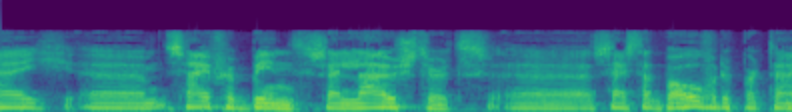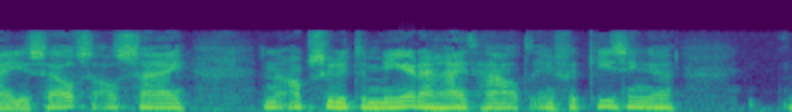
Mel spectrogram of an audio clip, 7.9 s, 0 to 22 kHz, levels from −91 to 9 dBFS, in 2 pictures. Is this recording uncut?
yes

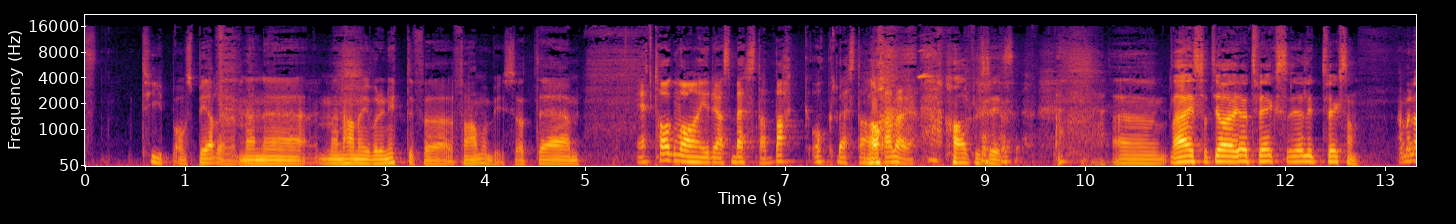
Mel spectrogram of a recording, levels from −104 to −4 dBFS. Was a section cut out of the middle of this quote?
no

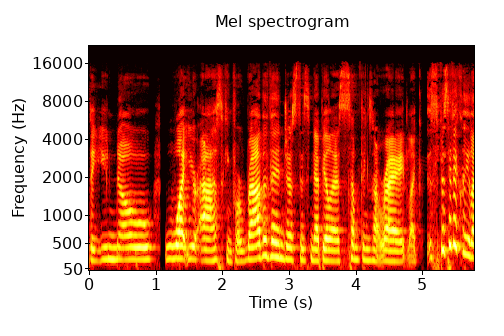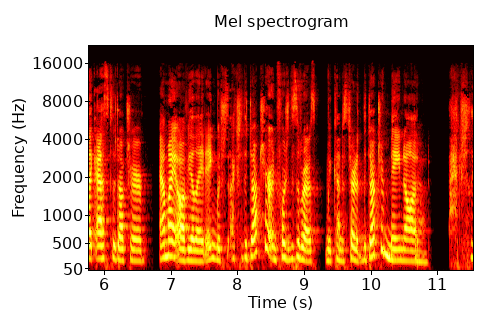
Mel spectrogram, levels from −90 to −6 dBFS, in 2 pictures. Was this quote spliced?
yes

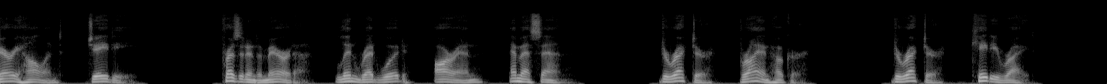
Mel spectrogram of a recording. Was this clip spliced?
no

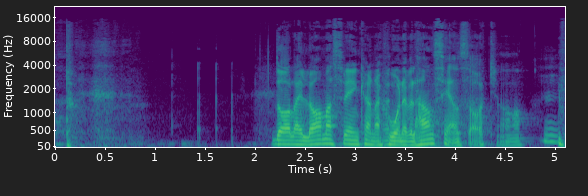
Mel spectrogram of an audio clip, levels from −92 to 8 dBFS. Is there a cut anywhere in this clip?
no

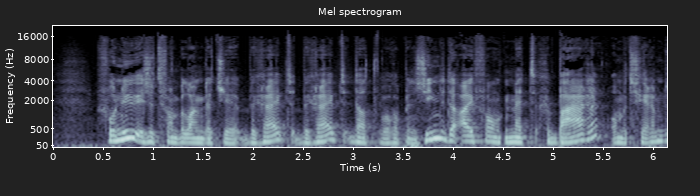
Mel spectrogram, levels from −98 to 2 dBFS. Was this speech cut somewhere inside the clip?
yes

